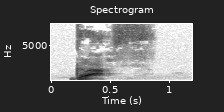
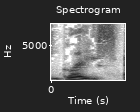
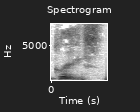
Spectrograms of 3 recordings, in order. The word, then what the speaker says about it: Grace: I had a professor who called me Gras, and I understood that he came from a different cultural background, French African. Cool, fine. That's how you would pronounce this word where you are from. But this is my name, and my name is Grace. And I expect that you will call me Grace the same way you expect that I will call you Professor, not AO.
